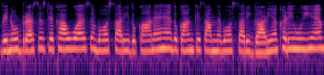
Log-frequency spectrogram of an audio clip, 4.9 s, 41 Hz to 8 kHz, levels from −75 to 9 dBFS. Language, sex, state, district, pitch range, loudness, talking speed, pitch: Hindi, female, Bihar, Saran, 230-265 Hz, -15 LUFS, 235 wpm, 245 Hz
